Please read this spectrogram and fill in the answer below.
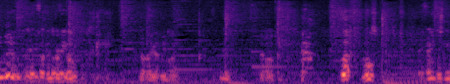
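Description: People laughing in short, choppy bursts: a burst at the start, a quieter stretch, then a few sharp bursts near the end.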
